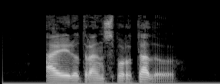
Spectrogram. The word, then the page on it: aerotransportado: espagnol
